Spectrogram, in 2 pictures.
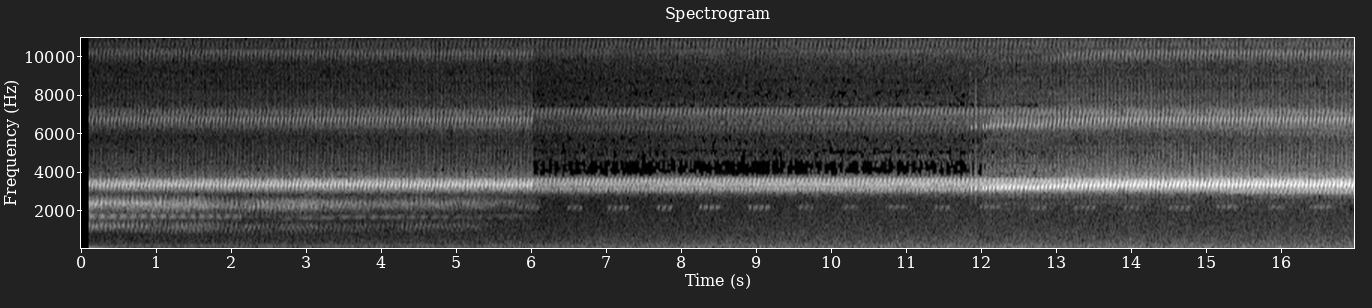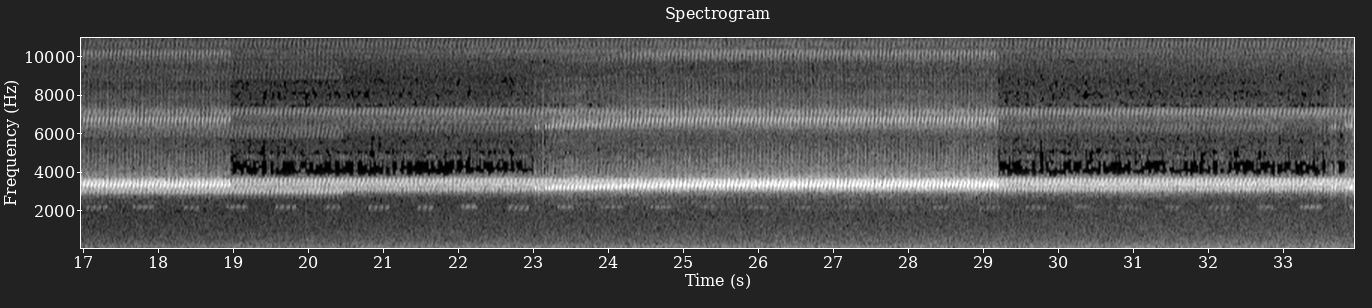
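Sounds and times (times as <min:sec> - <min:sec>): high-pitched insect trill: 0:00.1 - 0:06.0.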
